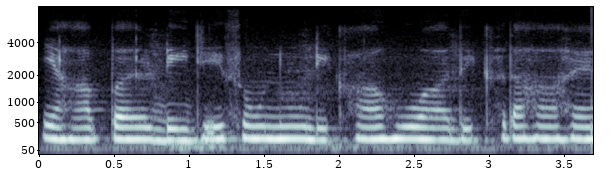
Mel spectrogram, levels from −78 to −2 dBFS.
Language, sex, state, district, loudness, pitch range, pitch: Hindi, female, Maharashtra, Gondia, -14 LUFS, 200-215 Hz, 210 Hz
